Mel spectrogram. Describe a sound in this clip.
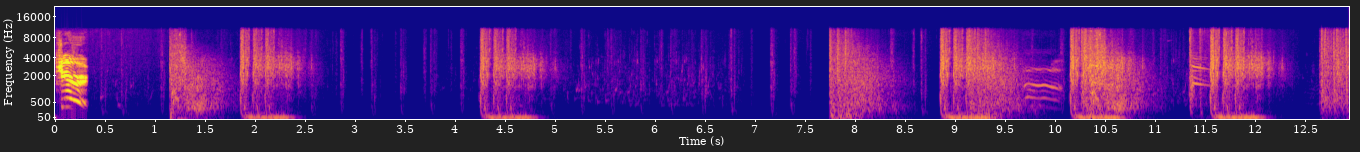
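Footsteps crunch on dry dirt ground.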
